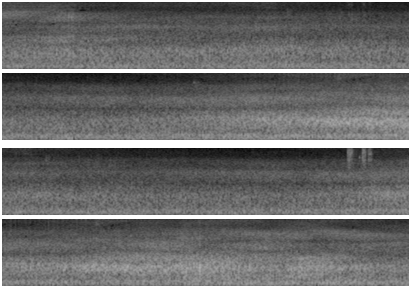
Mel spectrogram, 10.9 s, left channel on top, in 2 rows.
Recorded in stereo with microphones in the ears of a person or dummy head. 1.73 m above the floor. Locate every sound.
4.6 s a camera shutter: 50° right (ahead or behind)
